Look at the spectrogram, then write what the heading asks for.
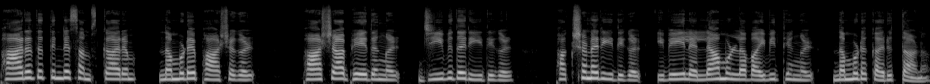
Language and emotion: Malayalam, neutral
